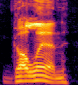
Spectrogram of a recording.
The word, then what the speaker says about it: Ghislaine: So the correct pronunciation sounds almost like the male name, Glenn. Her name is pronounced Ghislaine Maxwell.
